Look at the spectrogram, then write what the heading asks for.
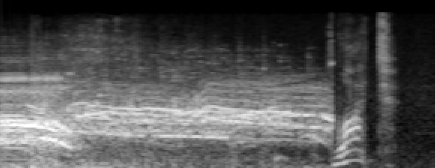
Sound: men shout

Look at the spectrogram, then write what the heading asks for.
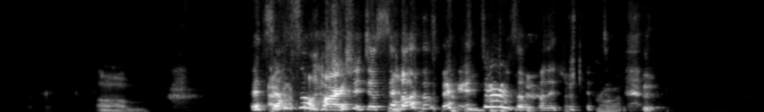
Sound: laughs

